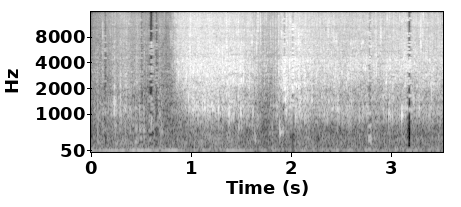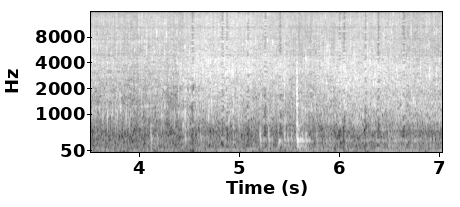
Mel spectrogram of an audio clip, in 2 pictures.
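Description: Water pouring steadily out of a tipped plastic storage box onto the ground. The pour starts about a second in and breaks off briefly just before two seconds.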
